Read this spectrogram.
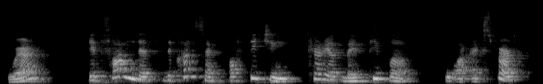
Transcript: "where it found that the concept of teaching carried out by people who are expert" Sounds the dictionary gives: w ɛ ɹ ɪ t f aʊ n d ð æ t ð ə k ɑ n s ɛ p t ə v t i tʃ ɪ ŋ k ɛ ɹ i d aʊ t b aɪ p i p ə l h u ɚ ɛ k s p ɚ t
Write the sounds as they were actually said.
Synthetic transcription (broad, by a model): w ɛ ɹ ɪ t f aʊ n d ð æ t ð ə k ɑ n s ɛ p t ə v t i tʃ ɪ ŋ k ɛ ɹ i ʌ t b aɪ p i p ə l h u ɚ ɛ k s p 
